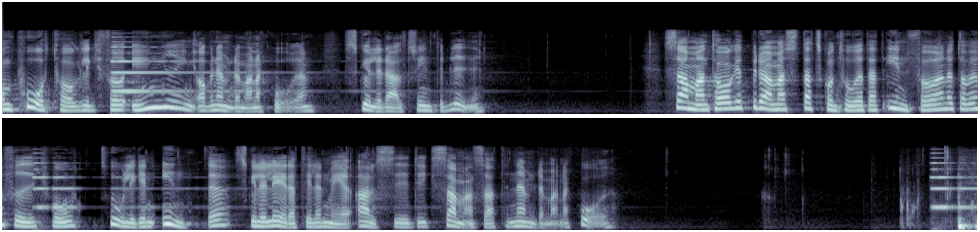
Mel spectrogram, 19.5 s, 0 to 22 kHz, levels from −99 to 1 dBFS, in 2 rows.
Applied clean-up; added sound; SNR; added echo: neural mask model RNNoise.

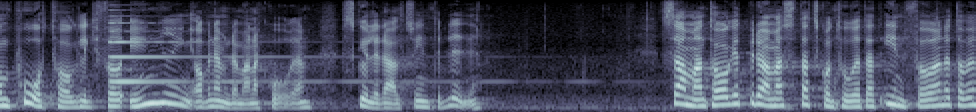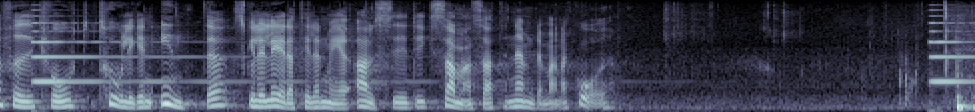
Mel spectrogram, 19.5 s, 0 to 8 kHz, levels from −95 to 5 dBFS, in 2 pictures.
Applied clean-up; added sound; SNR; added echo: none; Piano; 12 dB; none.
